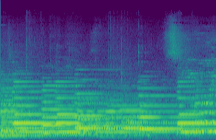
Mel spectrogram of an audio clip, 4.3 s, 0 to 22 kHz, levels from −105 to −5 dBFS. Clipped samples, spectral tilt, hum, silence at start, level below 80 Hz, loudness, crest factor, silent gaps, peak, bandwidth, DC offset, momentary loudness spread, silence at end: under 0.1%; -8 dB/octave; none; 0 s; -70 dBFS; -23 LUFS; 12 dB; none; -10 dBFS; 10 kHz; under 0.1%; 5 LU; 0 s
